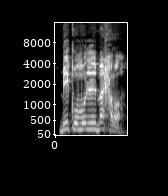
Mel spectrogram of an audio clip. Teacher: لام ساکن پر قلقلہ نہیں کریں گے، را کو زبر کی وجہ سے پر پڑھنا ہے۔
